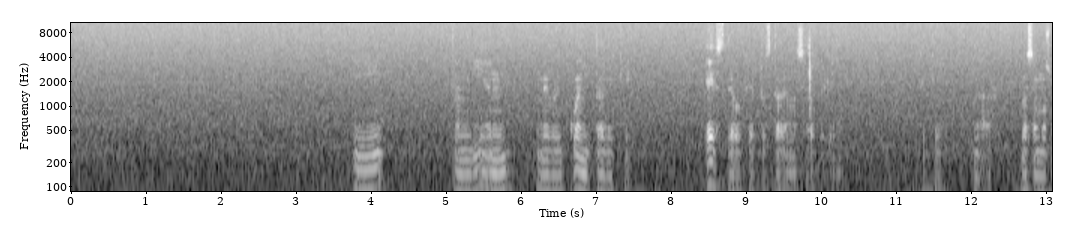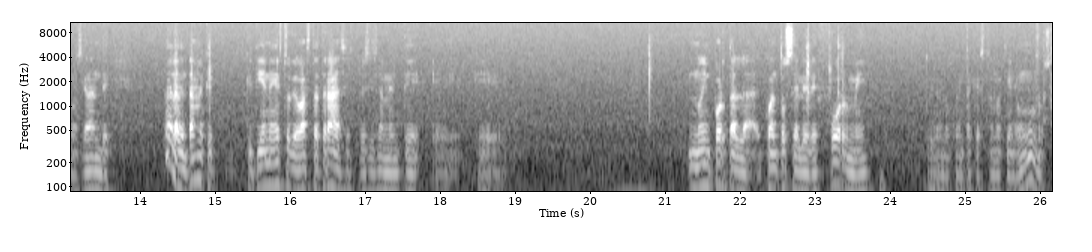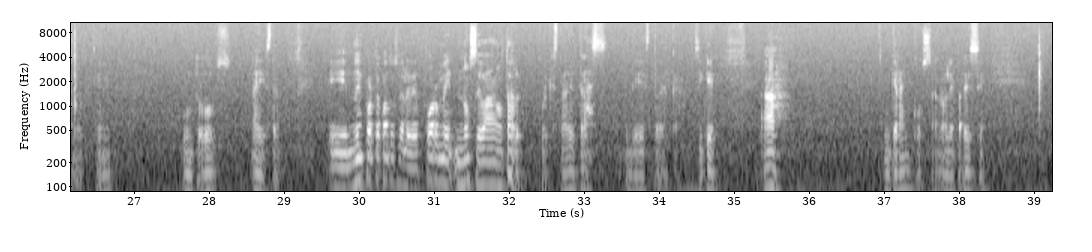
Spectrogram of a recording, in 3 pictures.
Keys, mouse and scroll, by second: 0.2 ctrl+scroll down 2, 7.9 click, 10.0-13.4 ctrl+drag, 15.1-15.7 ctrl+scroll up 1, 17.1 click, 18.0 click, 18.7 click, 19.2 click, 21.2-21.6 ctrl+scroll down 1, 23.3 ctrl+shift+f, 24.8 click, 26.1 KP_1, 26.2 KP_Enter, 28.2 click.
